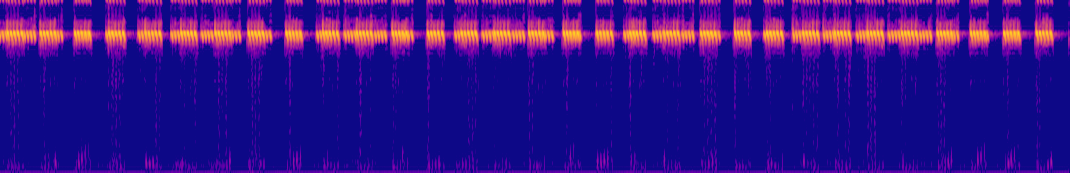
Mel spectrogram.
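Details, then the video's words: Close recording of two crickets giving sharp, high chirps repeated about four times per second, a relentless regular pulse with a faint higher ringing overtone and a quiet background. "Two Crickets Chirp Sounds for Two Hours Right on Your Ears"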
